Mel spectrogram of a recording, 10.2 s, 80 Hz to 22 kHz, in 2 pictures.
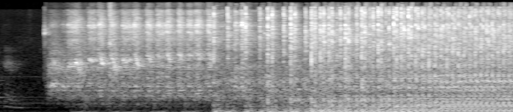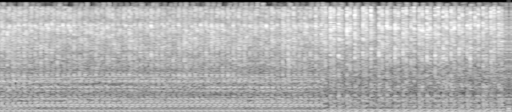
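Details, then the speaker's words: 500cc racing mower build: starter cranks about two seconds, engine catches and settles to a steady even idle, wheels turning; running normally. "two thank you all right we got it running we're not sure if it moves on its own power but it's the wheels turn everything's good"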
